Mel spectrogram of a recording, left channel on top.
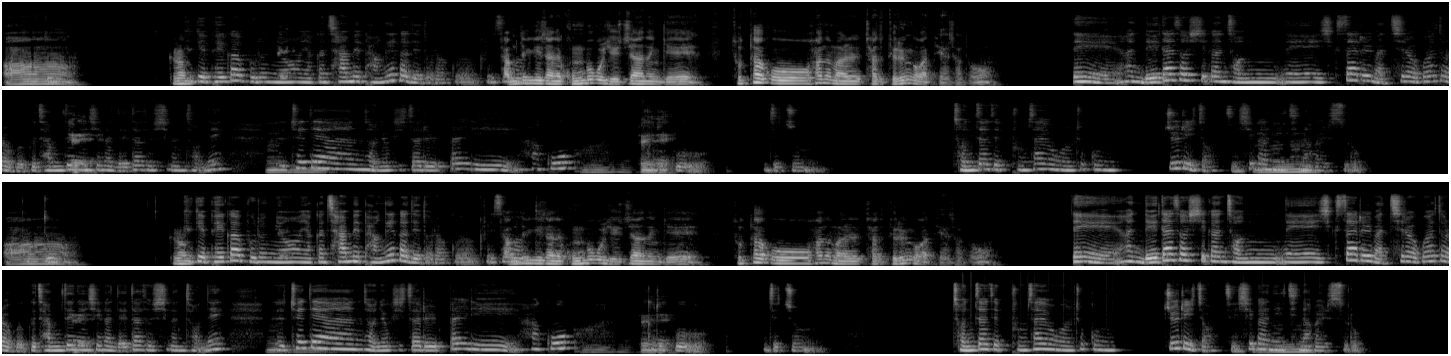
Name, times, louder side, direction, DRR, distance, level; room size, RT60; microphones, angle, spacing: voice 1, 0.0-0.7 1.7-1.9 2.8-2.9 5.0-7.0 7.3-9.9 15.1-15.4 17.1-17.7 20.3-21.2 27.0-27.6, left 3 dB, 40° left, 0.4 m, -28 dB
voice 2, 1.9-5.3 10.7-20.2 21.0-21.5 22.1-22.6 24.0-25.6 26.1-28.0, right 3 dB, 90° right, 0.7 m, -29 dB
3.5 x 2.7 x 2.6 m
head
